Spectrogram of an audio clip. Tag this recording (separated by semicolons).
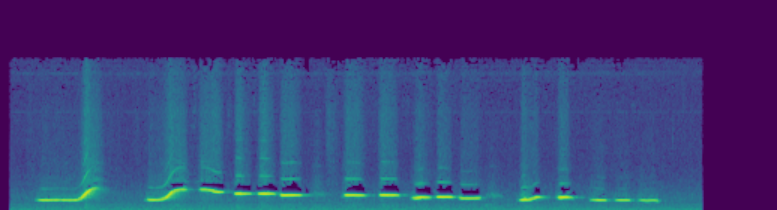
song; music; whistle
